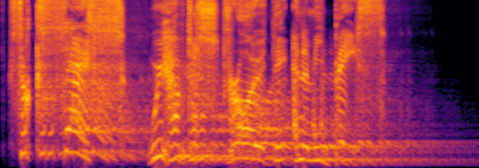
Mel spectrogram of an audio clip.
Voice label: Announcer rocket launch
